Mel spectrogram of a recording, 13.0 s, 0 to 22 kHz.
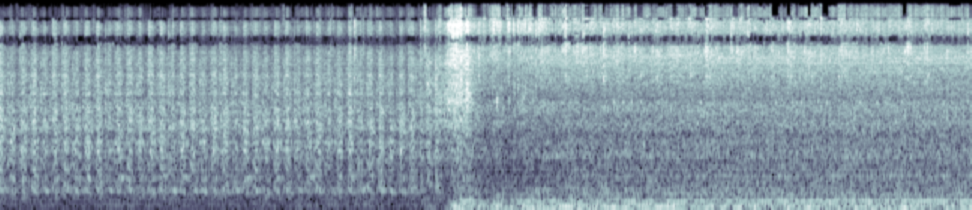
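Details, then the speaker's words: Chevy 250 straight six after EGR tube delete and charcoal canister removal, smog pump long deleted: starter cranks, engine catches at once and settles into a steady, even idle with no misfire or stumble; normal idle. "I'm about to take off, so I'm just gonna start it up, see how it runs, let it idle out here for a little bit, and then I'll be driving it for the rest of the day."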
